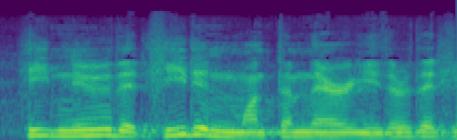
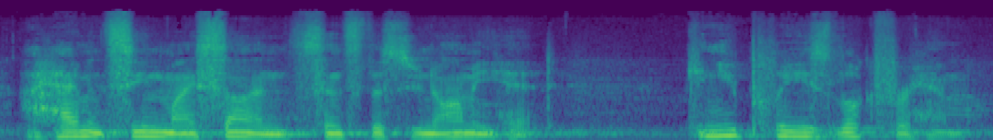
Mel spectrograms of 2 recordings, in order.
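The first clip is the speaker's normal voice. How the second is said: low, soft retelling of a father's plea; subdued plea; 4 semitones lower, 6 dB quieter than usual. Retold or imitated. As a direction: quote the father's plea softly and lower. Imam pleads for missing son.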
